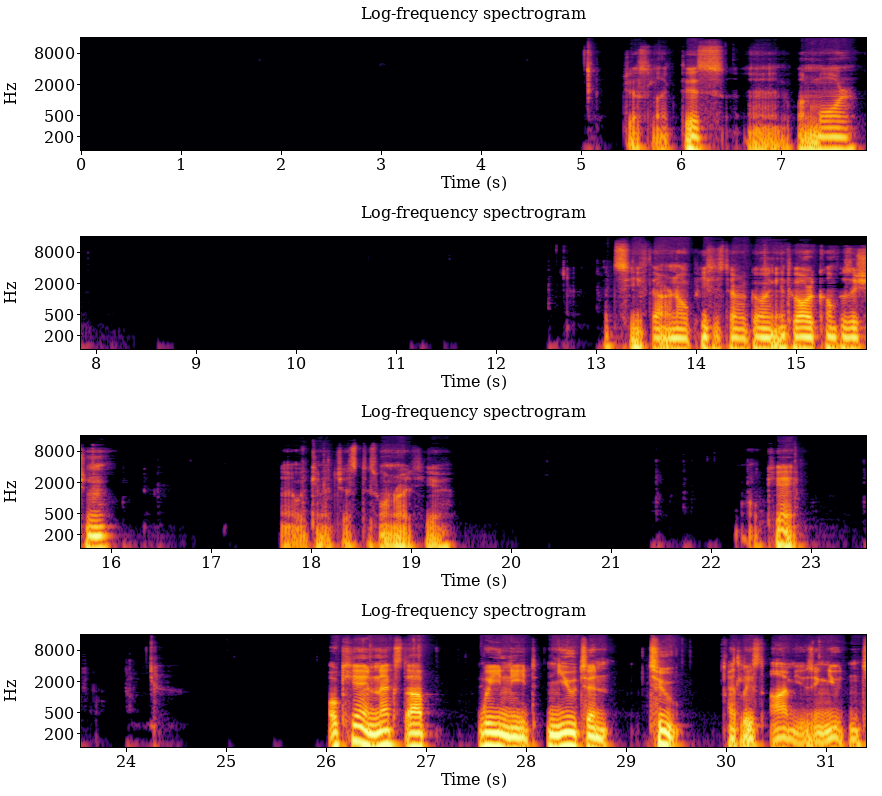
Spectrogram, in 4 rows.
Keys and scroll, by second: 11.1 v.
